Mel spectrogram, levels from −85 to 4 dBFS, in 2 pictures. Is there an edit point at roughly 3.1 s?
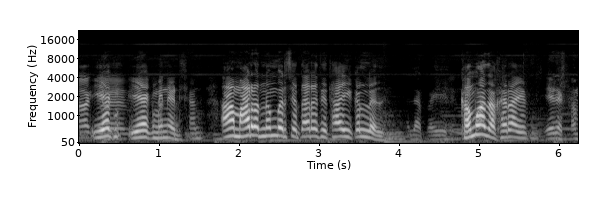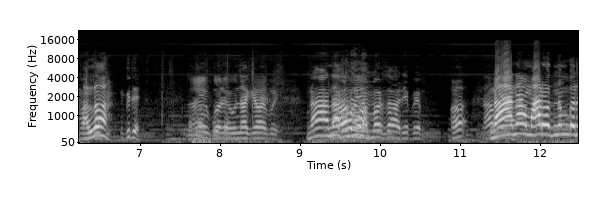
no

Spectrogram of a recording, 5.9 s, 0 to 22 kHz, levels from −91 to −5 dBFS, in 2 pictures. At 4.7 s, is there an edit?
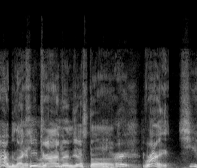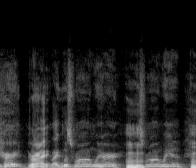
no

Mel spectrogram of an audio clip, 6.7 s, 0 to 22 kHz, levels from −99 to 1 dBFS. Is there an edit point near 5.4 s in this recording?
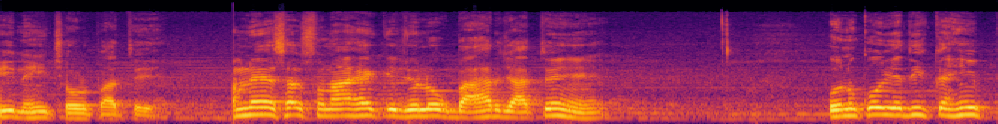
no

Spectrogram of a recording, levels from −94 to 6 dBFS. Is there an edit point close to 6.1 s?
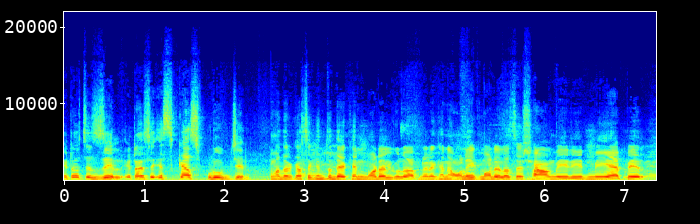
no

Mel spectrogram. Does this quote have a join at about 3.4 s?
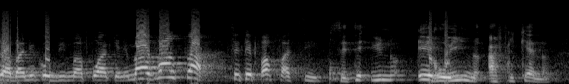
yes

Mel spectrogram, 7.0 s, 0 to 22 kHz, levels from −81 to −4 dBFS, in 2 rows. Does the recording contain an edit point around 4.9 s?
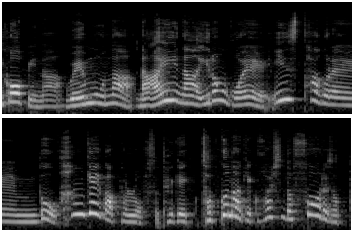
no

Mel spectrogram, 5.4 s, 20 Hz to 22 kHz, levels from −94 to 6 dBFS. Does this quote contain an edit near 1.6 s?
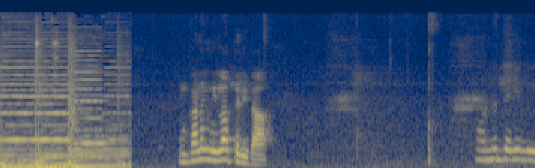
yes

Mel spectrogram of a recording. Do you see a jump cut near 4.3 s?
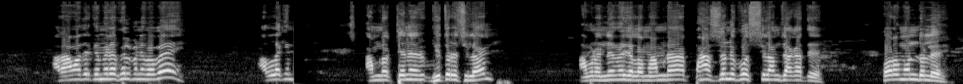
no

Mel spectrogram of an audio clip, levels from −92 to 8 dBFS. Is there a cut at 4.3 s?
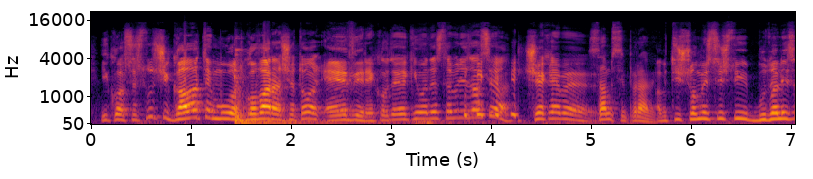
yes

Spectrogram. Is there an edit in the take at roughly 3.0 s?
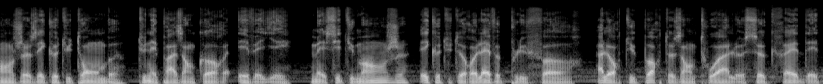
yes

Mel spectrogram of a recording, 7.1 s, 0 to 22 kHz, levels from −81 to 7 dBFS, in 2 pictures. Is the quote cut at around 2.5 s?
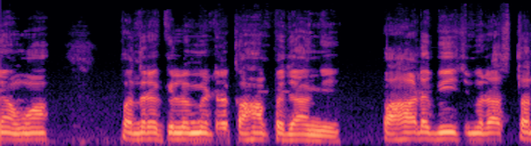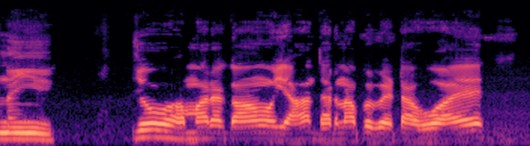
no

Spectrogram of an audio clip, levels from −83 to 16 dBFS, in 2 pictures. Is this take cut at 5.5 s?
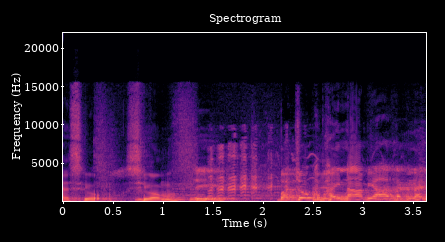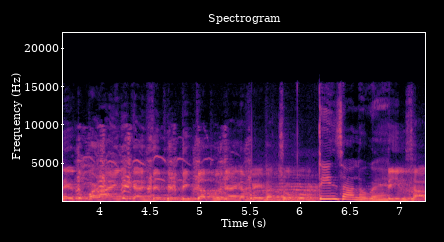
yes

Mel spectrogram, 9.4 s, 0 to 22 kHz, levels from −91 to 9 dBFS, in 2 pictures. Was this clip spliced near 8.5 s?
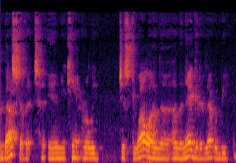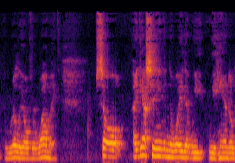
no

